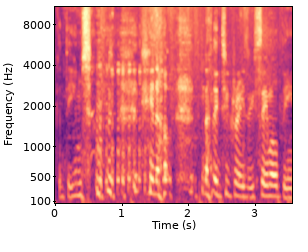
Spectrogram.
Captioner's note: laughs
